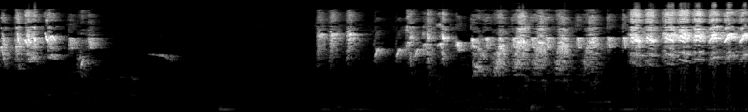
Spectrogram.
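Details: Female greater green leafbird in full song, a bird used for tutoring others and for luring: bright high warbled phrases, a second of near silence with one thin whistle, then a long unbroken stream of rapid twittering and mimicked notes.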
